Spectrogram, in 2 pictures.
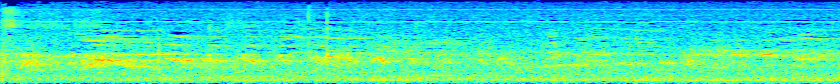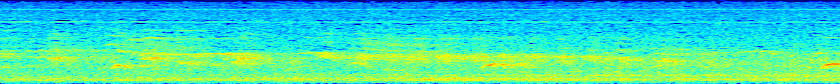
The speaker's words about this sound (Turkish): Ve kuşlar yavaş yavaş imsak vakti yaklaştıkça çığlıklarını artırıyorlar.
